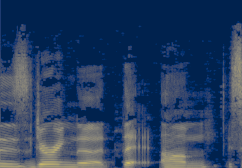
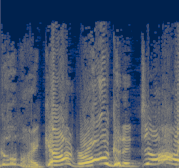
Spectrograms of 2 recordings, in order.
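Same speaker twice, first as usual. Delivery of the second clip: high, loud mock wail of terror; loud, shrieky pretend freak-out; cowering panic; 12 semitones higher, 9 dB louder than usual. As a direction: cry out in hammed-up panic. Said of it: "He's sitting there cowering like".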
